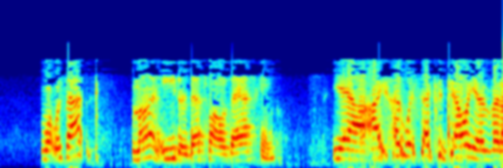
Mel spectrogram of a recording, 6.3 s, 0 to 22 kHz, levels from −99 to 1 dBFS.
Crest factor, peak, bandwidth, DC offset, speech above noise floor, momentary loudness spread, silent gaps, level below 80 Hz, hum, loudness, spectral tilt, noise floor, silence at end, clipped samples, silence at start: 12 dB; 0 dBFS; 5.2 kHz; under 0.1%; 57 dB; 15 LU; none; -56 dBFS; none; -12 LUFS; -7 dB/octave; -69 dBFS; 0 s; under 0.1%; 0.5 s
